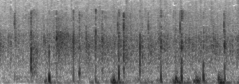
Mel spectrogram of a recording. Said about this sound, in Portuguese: Perfeito, salva de palmas.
